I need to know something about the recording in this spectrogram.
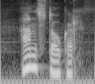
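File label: "aanstoker", Dutch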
